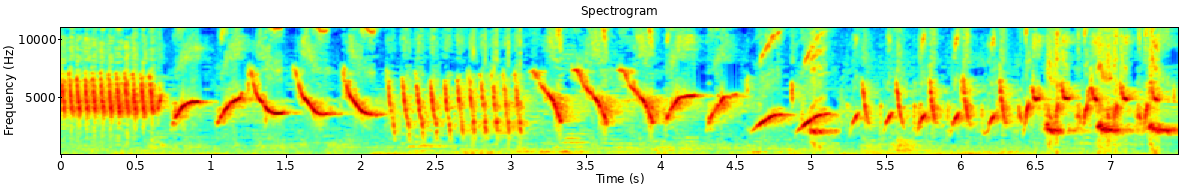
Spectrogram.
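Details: Canary pouring out a melodious song meant to draw the opposite sex, with a buzzy opening roll, rising upswept whistles about three per second, a fast rattling trill and varied chirped phrases.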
